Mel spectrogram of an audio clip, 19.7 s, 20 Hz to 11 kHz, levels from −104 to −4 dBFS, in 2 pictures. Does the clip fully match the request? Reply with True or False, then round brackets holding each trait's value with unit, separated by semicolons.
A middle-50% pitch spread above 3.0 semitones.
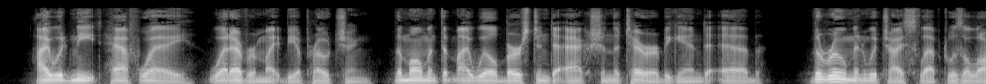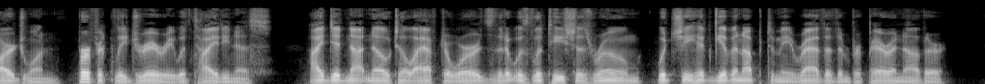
True (3.6 semitones)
